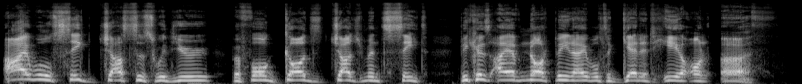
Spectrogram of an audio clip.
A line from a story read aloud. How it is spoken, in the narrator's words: He yells out to Pelsart and the ship's council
